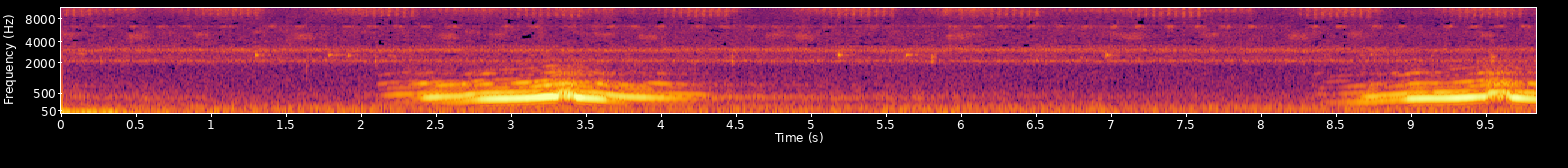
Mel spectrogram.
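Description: Two drawn-out, croaky, harmonic wails from a Senegal bushbaby, each rising then falling, about six seconds apart, over a steady whine of night insects.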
